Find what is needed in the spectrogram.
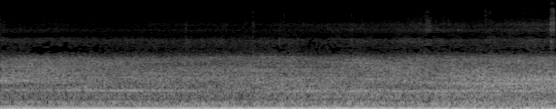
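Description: Steady low rumble and hiss of background noise with no sudden sounds.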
